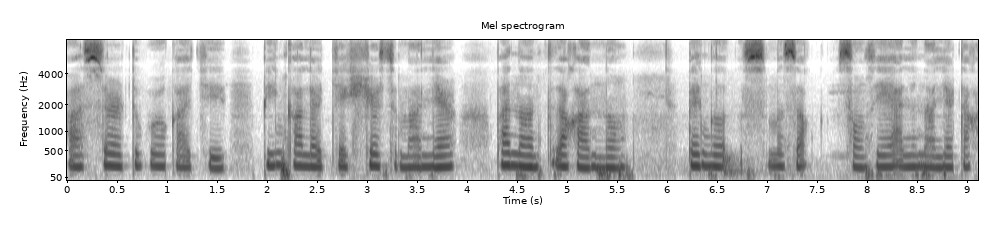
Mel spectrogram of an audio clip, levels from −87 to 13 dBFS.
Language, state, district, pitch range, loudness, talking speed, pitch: Ao, Nagaland, Kohima, 190-215 Hz, -19 LUFS, 125 wpm, 200 Hz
